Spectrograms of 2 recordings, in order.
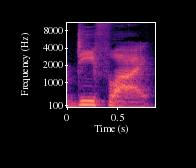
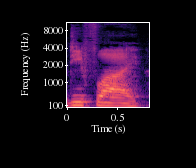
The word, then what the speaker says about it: Defly: uh Deli Network or defly I'm sorry I never know how to pronounce it d e fli so I guess that's defly uh the defly network which was def.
